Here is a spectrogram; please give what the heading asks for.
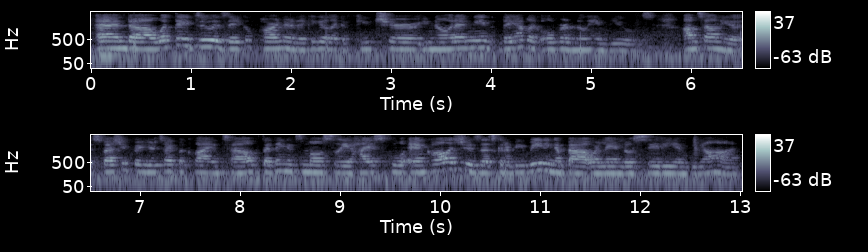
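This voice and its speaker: A woman in the audience talks in a chatty, enthusiastic way. She is caught from a distance in an echoey hall. Clear background noise sits under her voice. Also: medium pitch, fairly even intonation, quick pace. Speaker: audience member.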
